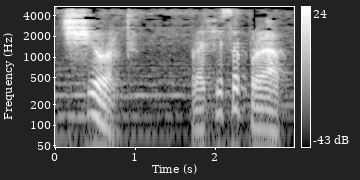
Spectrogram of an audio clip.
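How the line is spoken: Muffled growl. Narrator (Russian): глухо прорычал Лукаш

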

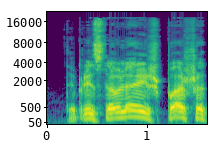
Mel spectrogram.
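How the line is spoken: Shouting. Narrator (Russian): кричал Куракин

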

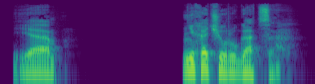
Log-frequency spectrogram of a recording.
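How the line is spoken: Tired. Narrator (Russian): устало произнес Бомбадао

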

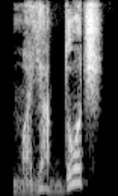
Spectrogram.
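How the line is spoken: Horrified exclamation, general. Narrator (Russian): воскликнул генерал, с ужасом

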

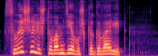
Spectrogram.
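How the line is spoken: Mocking boy's voice. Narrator (Russian): насмешливо сказал бизнесмену белобрысый мальчишка

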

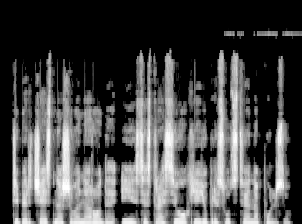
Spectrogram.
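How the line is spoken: Soft but confident reply. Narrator (Russian): ответила Валя мягко, но уверенно

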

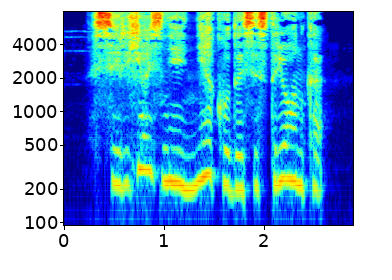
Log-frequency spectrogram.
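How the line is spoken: Breathed out. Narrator (Russian): Выдохнула я

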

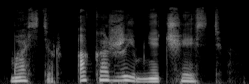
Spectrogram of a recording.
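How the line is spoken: Quiet male voice. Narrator (Russian): проговорил он тихо

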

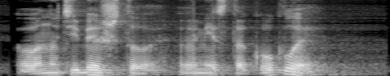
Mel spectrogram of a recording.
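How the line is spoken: Sighing abbess. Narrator (Russian): вздохнула настоятельница

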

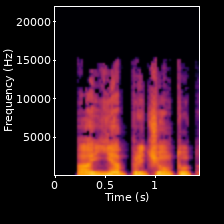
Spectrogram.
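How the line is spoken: Snapping retort. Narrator (Russian): огрызнулся Солтман

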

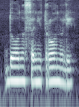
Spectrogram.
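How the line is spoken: Quiet. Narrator (Russian): тихо сказал

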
